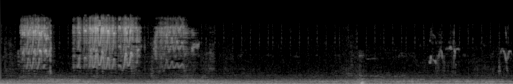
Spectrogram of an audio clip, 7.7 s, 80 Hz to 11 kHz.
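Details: Barn owl owlets, four hatched with one egg left, in a nest box on 10 April 2023 at 11:28 am; three harsh, broad hissing bursts over the first three seconds, then a steady low hum with faint scattered ticks.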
